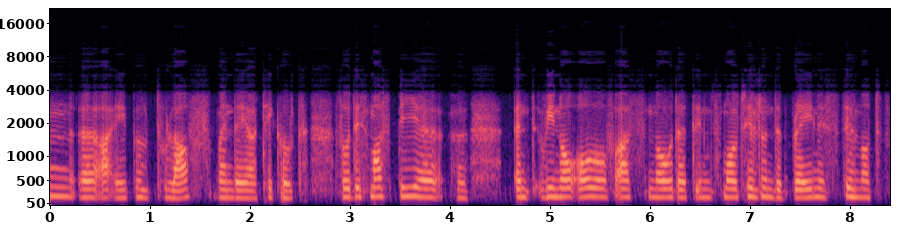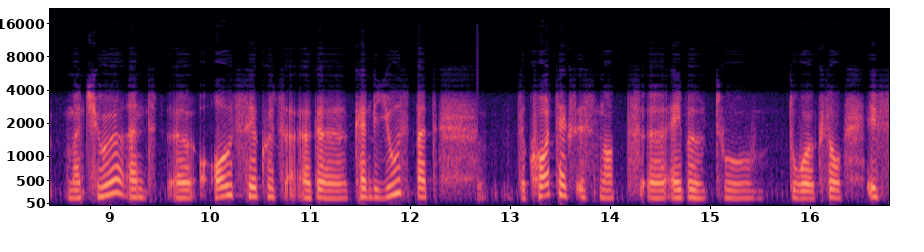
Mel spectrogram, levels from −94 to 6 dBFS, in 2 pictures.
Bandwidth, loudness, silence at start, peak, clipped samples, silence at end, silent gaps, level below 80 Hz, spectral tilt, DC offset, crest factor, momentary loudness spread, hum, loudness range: 5.8 kHz; -20 LUFS; 0 s; -2 dBFS; under 0.1%; 0 s; none; -68 dBFS; -8.5 dB/octave; under 0.1%; 18 dB; 10 LU; none; 3 LU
